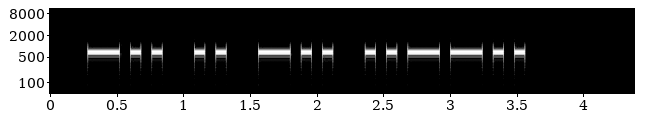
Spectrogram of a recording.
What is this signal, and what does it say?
Morse code, heard as a keyed tone, about 15 wpm, 700 Hz. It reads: DID?
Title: Sentences from Top 100 Words and Abbreviations 15wpm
